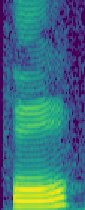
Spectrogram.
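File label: "o", spanish, female, slow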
